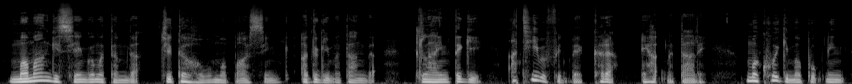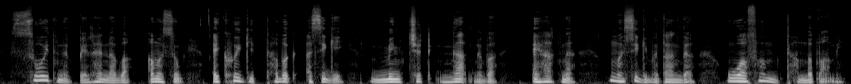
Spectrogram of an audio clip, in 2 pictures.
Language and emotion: Manipuri, fearful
